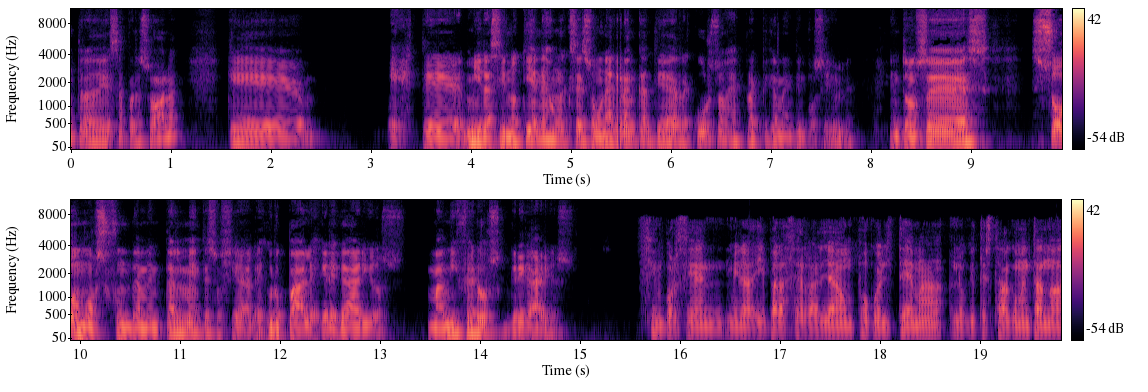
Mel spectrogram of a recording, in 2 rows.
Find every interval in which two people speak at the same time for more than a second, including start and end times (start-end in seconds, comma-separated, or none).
none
